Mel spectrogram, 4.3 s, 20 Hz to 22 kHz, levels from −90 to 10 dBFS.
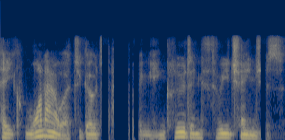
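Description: Throughout, the AMR wideband (HD Voice) codec at 8.85 kbit/s, one of its two lowest rates, leaves the speech rough and raspy, with a spectrogram cut off near 7 kHz and smeared noise above 6.4 kHz. From 1.51 to 2.26 s, just after "hour to go", lost AMR speech frames make the decoder repeat the last sound and drop it to near silence within two frames. The losses total 460 ms, with the longest run 220 ms, so the waveform collapses in patches. A shorter 80 ms dropout follows at 3.89 to 4.01 s.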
